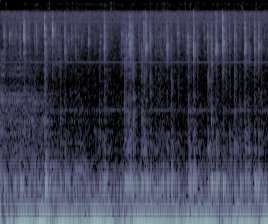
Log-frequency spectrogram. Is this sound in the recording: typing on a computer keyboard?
yes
